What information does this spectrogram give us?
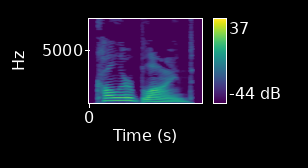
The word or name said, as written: color-blind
